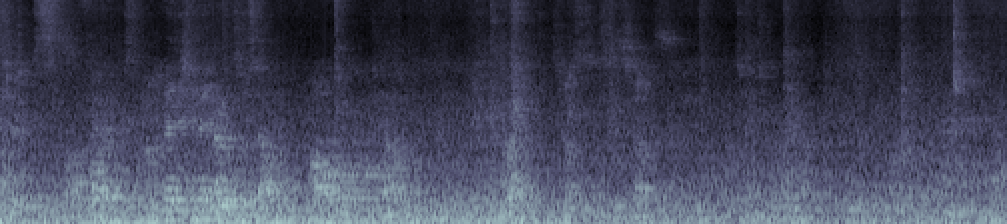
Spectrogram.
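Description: Two men talk nearby.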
